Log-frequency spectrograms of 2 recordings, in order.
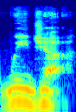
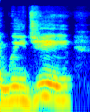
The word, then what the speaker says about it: Ouija: It's a common question I get, and the brand itself is pronounced Ouija. But you're not wrong if you say Ouija, because if you ask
